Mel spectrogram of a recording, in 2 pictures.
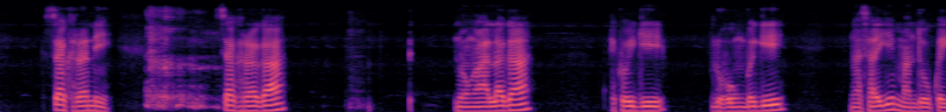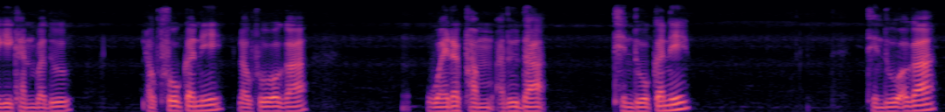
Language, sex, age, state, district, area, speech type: Manipuri, male, 18-30, Manipur, Tengnoupal, rural, spontaneous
